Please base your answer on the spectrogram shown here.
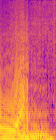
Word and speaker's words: one: Ya jadi tadi dia mengatakan kata ONE dibaca wan.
